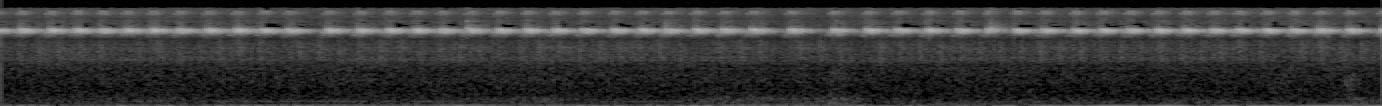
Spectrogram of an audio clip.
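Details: Male house cricket calling in high heat from a resonant hiding place: a quick, shrill chirp train, about three to four per second, slightly uneven with small gaps, above a low background rumble.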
